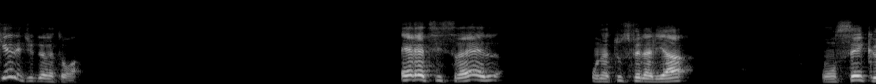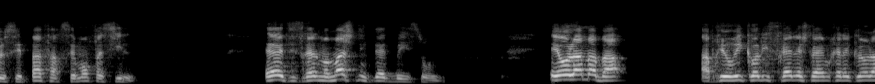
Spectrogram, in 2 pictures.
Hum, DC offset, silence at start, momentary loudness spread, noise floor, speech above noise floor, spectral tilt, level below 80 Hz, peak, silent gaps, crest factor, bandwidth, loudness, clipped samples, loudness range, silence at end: none; under 0.1%; 0 s; 16 LU; -82 dBFS; 60 dB; -4.5 dB/octave; -84 dBFS; -2 dBFS; 1.04-1.08 s, 1.50-2.37 s, 2.54-3.96 s, 5.23-5.54 s, 7.11-7.38 s, 7.71-7.98 s, 10.71-10.98 s, 15.24-15.76 s; 24 dB; 8 kHz; -21 LUFS; under 0.1%; 8 LU; 0 s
